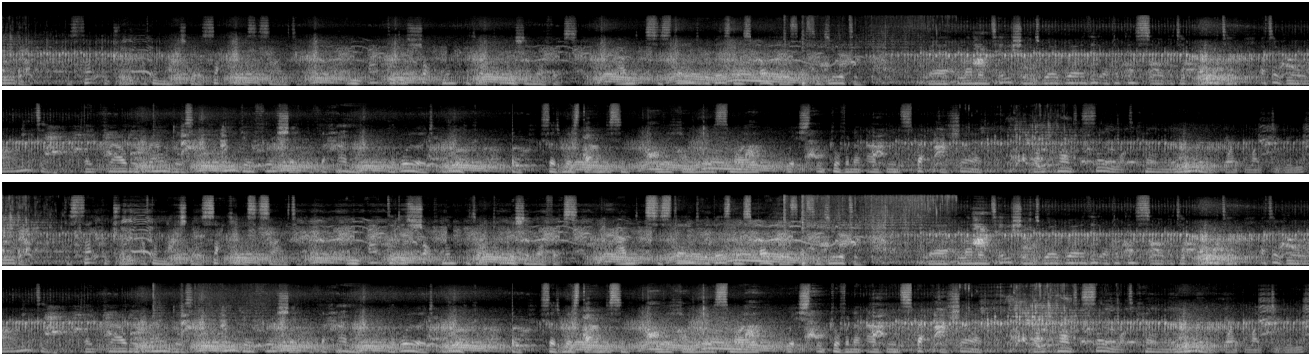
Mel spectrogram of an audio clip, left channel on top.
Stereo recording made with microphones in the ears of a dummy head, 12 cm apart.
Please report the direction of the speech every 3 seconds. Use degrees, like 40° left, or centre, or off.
70° right, 60° right, 30° right, centre, 20° left, centre, 30° right, 50° right, 70° right.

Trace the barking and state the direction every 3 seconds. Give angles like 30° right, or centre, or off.
80° right, 80° right, 70° right, 40° right, 10° right, centre, 40° right, 70° right, 80° right.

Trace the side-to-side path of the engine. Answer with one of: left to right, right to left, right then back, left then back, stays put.
left to right.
